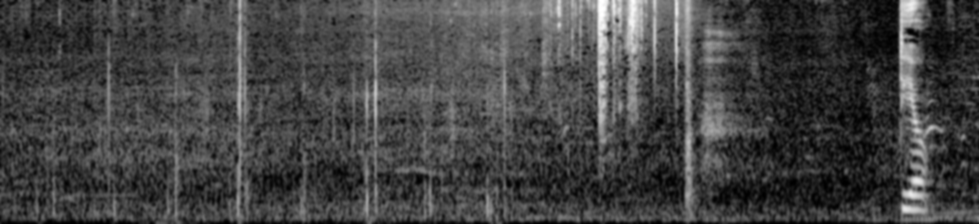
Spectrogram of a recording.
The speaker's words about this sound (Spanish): Nada más ayúdame, por favor, a abrir la cajuela para meter los papeles, hija. Las llaves en la mano de Carolina tiemblan.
